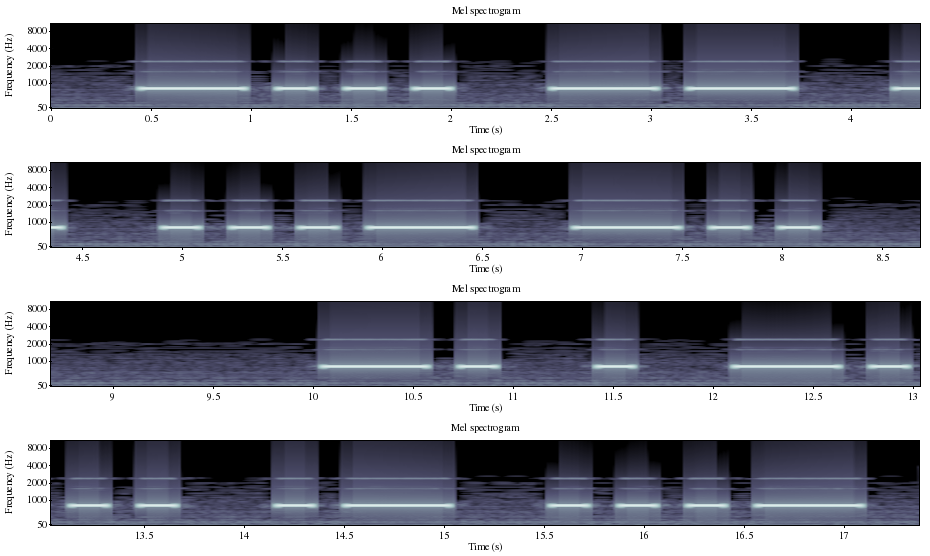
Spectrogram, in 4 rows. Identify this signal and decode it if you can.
Morse code, heard as a keyed tone, about 7 wpm, 800 Hz. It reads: BMEVD NEBAV
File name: telegrafia / i2tfj / Lez4 30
